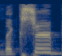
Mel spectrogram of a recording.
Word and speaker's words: Lixr: So this brand is called Lixer Beauty. It's spelled L-I-X-R.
